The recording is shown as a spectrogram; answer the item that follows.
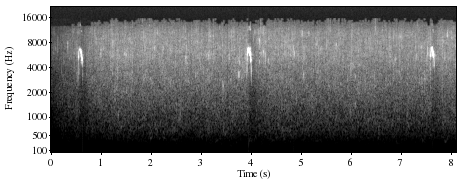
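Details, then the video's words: Citrine wagtail giving three brief, sharp high calls spaced a few seconds apart over the steady rush of a stream. "Citrine wagtail"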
